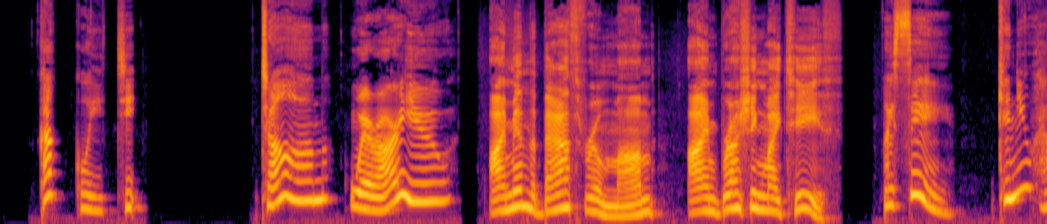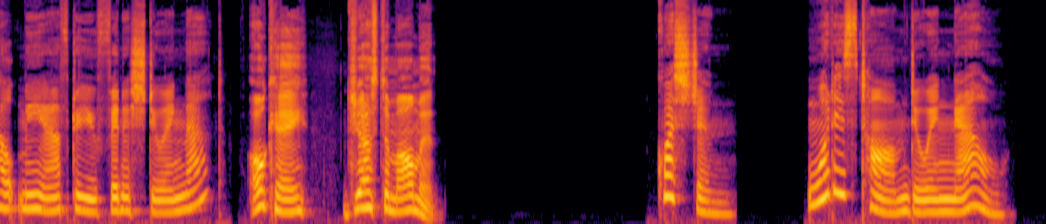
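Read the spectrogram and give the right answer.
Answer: He is brushing his teeth.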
